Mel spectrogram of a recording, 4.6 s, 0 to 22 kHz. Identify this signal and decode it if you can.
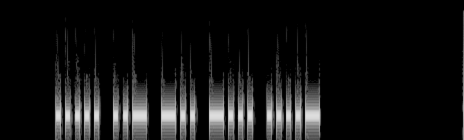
Morse code, heard as a keyed tone, about 25 wpm, 700 Hz. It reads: 5UDB4
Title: Five Challenging Letter-Number Combinations 25wpm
